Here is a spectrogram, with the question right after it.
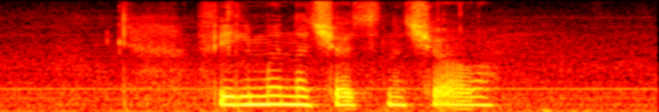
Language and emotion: Russian, neutral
